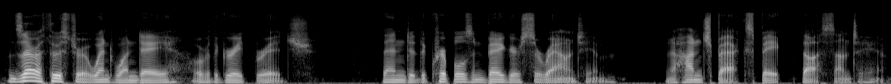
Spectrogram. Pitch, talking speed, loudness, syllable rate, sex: 105 Hz, 160 wpm, -22 LUFS, 4.9 syllables/s, male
